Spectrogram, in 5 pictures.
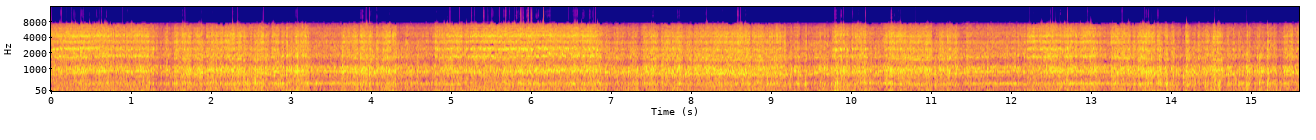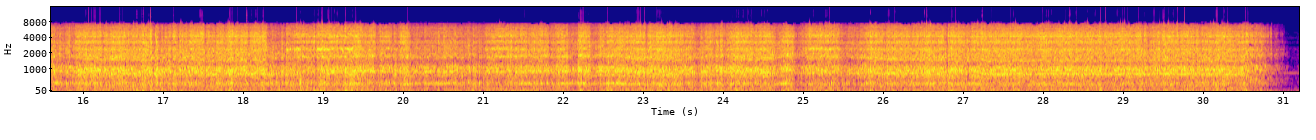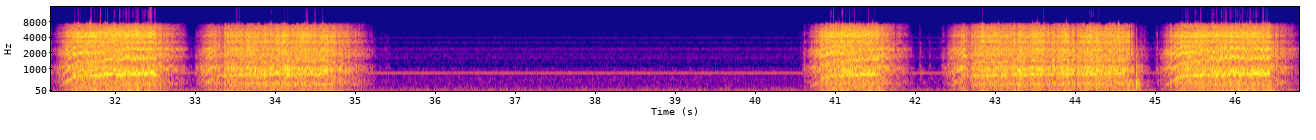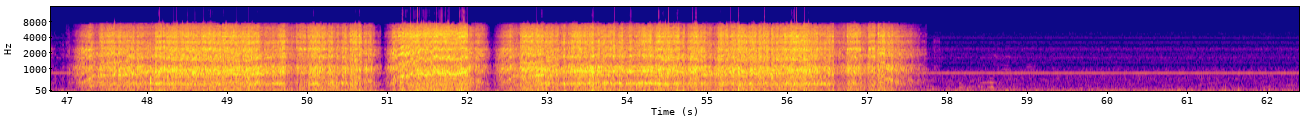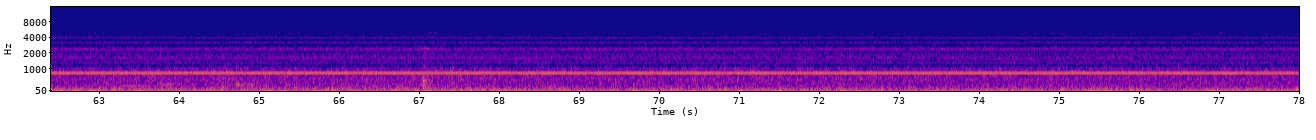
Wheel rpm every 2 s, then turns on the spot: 220, 220, 220, 220, 200, 210, 220, 210, 210, 210, 230, 220, 210, 200, 200, 130, 130, 100, 0, 0, 60, 120, 140, 120, 210, 170, 160, 210, 150, 0, 0, 0, 0, 0, 0, 0, 0, 0, 0.
50-52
